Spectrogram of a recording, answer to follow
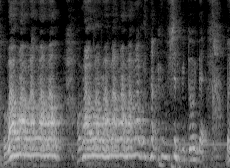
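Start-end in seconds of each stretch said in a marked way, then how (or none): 0.1-3.1 high loud rah rah chant mocking her anger; mock gorilla rage. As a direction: roar out rah rah like a raging gorilla. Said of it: "He said".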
